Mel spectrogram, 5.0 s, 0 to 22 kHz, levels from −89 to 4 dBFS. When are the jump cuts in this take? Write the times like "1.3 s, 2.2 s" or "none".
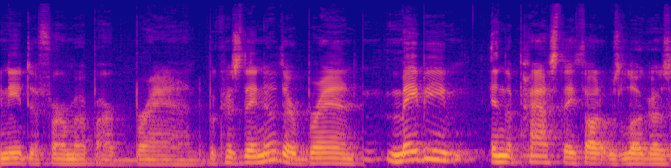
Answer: none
